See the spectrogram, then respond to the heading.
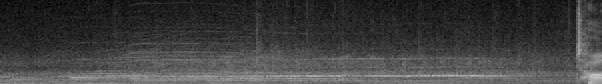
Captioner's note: audience cheers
